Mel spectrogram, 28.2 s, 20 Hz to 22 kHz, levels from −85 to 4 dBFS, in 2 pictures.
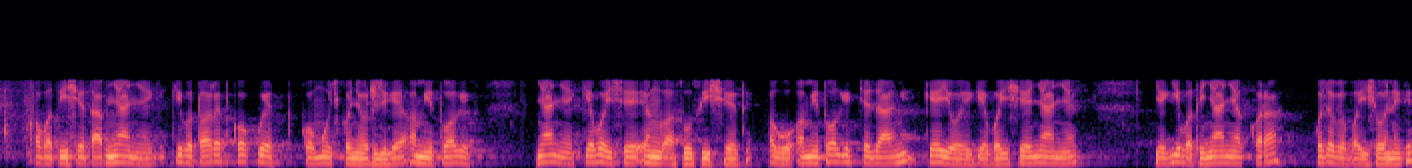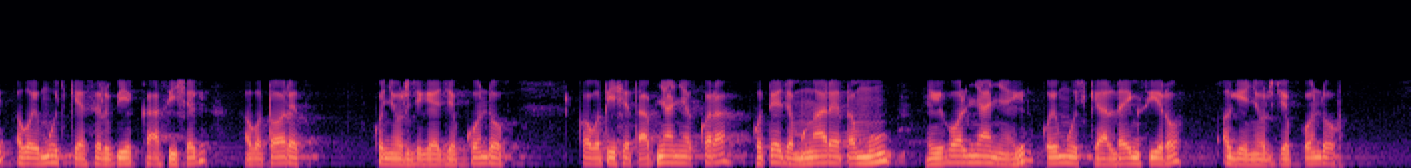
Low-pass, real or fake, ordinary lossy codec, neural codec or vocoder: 3.6 kHz; real; none; none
